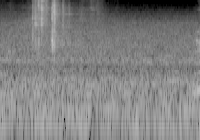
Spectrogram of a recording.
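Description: A brief clink and rattle of metal hand tools handled on a wooden workbench, about half a second in, as a leather head knife is picked up from among them.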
